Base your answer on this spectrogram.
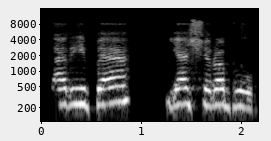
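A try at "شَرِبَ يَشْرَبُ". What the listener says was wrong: Jamil. Barakallahu fiik.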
